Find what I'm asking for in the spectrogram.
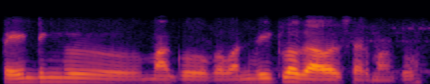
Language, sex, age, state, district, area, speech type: Telugu, male, 18-30, Telangana, Khammam, urban, conversation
